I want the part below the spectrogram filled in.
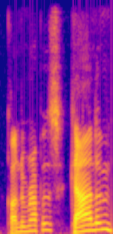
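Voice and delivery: condom in American pronunciation. Host reacting to an update about Kelly, in an American accent. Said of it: "I did that in my American accent".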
